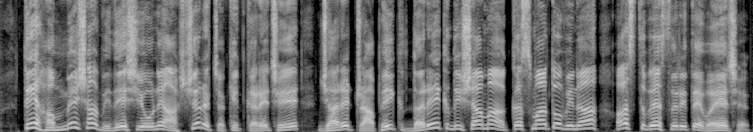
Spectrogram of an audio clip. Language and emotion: Gujarati, surprised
